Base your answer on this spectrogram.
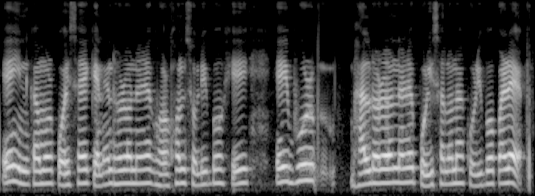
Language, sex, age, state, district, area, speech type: Assamese, female, 30-45, Assam, Biswanath, rural, spontaneous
